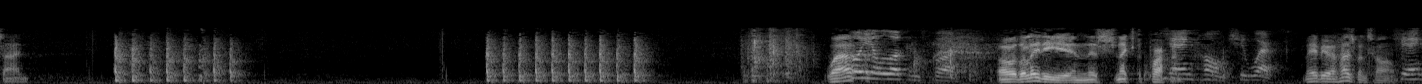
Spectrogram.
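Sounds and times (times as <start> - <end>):
speech: 0.0 - 0.4, 8.3 - 14.2
knocking on an apartment door: 1.1 - 2.5, 4.8 - 6.6.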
